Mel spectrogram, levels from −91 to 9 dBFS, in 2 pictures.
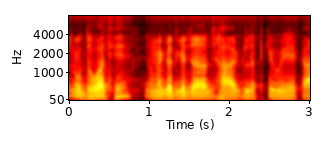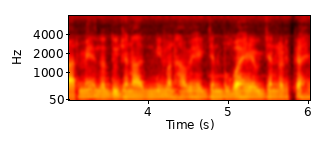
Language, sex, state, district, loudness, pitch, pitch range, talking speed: Chhattisgarhi, male, Chhattisgarh, Rajnandgaon, -23 LUFS, 120 Hz, 115-125 Hz, 240 wpm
